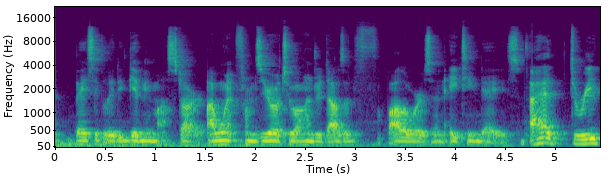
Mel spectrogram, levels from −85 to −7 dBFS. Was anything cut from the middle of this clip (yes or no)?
yes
